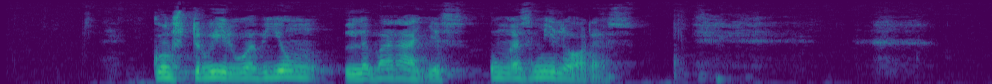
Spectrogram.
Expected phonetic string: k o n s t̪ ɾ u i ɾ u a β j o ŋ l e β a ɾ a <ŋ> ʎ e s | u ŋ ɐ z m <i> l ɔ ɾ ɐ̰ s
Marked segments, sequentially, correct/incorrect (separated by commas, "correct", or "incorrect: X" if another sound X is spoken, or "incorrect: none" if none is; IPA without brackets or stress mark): incorrect: none, correct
